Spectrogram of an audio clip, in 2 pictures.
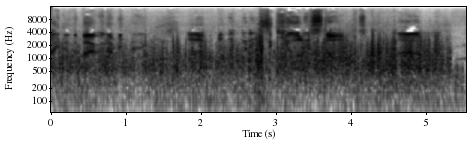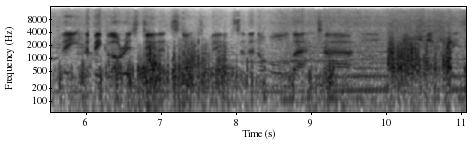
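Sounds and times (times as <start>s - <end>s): diesel lorry engine working hard: 0.0s - 11.0s
wind buffeting microphone: 0.0s - 11.0s.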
